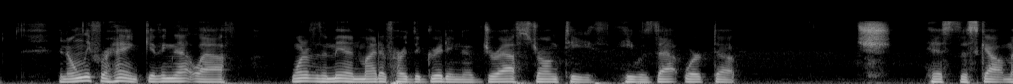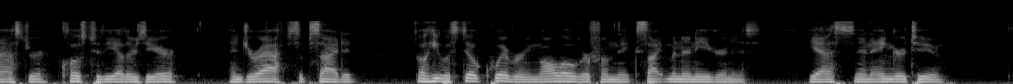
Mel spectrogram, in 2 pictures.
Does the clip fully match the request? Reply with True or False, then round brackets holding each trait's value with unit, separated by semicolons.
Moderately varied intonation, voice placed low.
False (2.0 semitones; 120 Hz)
